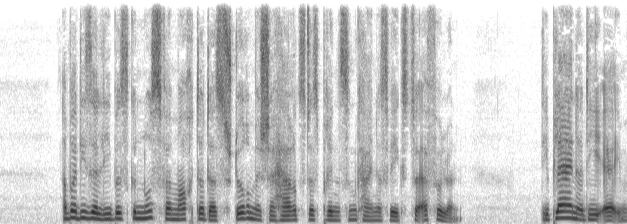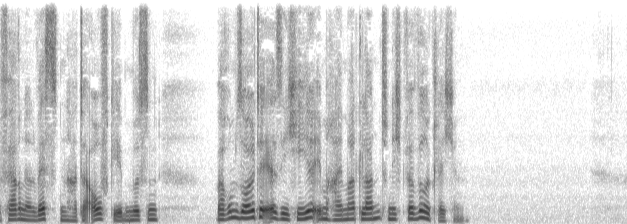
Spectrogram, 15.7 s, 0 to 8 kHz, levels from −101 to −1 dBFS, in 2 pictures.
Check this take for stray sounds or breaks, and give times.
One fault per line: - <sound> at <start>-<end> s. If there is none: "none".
none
